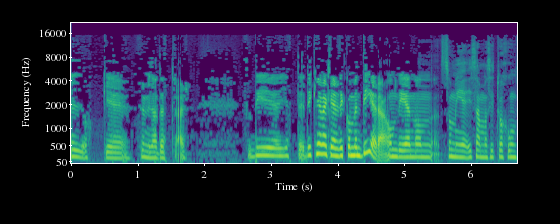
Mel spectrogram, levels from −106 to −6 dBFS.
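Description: Until 5.21 s the adaptive stream starting at a low bitrate sounds dull and smeared. Speech then sharpens abruptly with no gap, unlike a rebuffer.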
